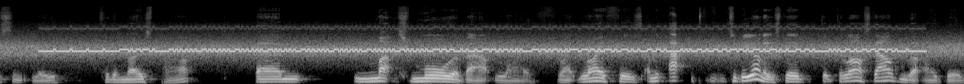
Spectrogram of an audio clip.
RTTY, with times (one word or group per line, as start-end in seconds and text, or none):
1.7-4.3 RYRYRYRYRYRYRYRY
4.5-4.8 CQ
5.0-5.3 DX
5.5-5.8 DE
6.0-7.3 AA8YPI
7.5-8.8 AA8YPI
9.0-9.1 K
